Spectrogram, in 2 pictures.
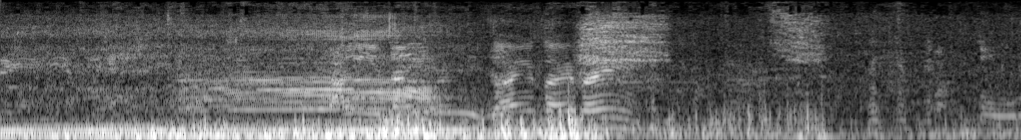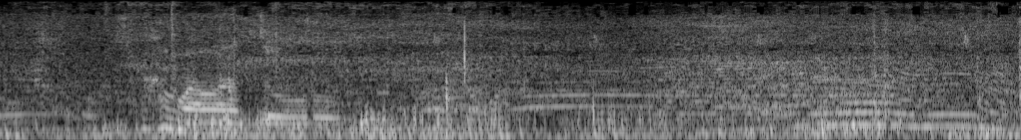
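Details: Angry bull with a broken horn coming off a truck gives a loud, deep, sustained bellow for about three seconds. Afterwards come quieter voices and singing-like sounds with rising and falling tones.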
